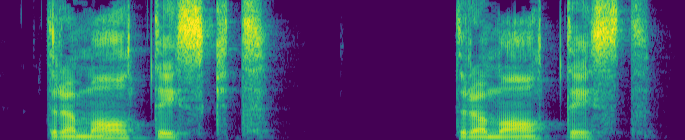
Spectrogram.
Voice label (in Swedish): "dramatiskt", Swedish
